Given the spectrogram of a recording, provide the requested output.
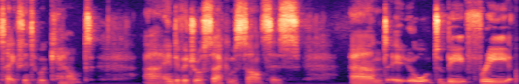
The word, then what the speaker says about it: v: I know that V stands for versus, which is the Latin word for against, but in Commonwealth countries, you say M and Home Office, or you could say M against Home Office.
